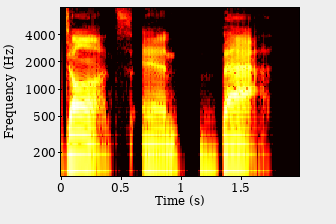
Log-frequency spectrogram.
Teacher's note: In American English, those words sound more like dance and bath with a flat A sound.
